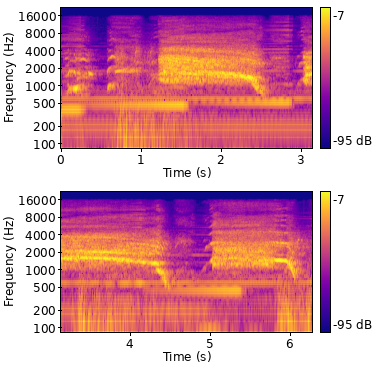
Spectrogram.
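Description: A woman screaming three times, each scream long and loud and dropping in pitch as it breaks off, over a few steady held musical tones.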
